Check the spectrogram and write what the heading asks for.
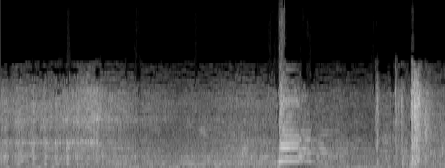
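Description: A car horn gives one short toot, just under three seconds in, over steady street traffic noise.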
